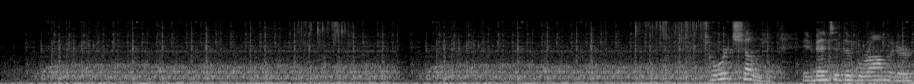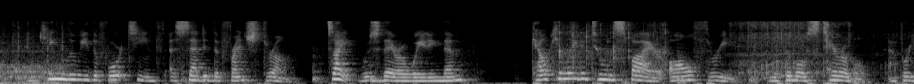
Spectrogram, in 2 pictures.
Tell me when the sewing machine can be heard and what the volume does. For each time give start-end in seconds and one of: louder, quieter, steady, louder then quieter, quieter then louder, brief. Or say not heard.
0.0-9.9 steady
16.3-18.2 brief.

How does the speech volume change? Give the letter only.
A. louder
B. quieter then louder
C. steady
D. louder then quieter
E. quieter
C.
